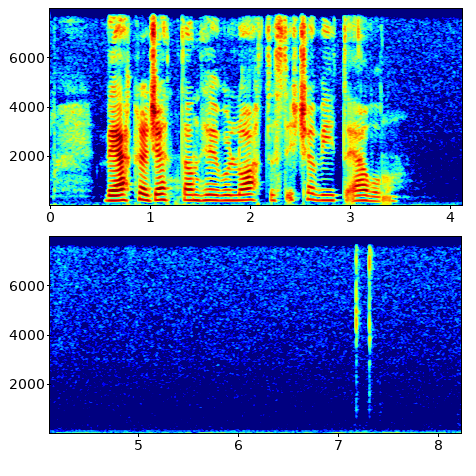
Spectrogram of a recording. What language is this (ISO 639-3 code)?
fao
